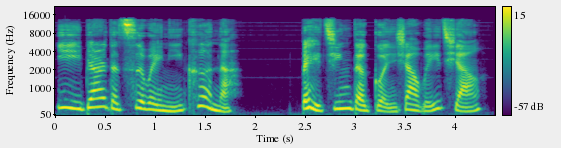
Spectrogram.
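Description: A woman narrating a children's story in an expressive, animated way. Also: on the high side, measured pace, no room sound, clean studio sound.

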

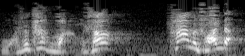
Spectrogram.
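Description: Very high-voiced husky man teasing. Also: huge pitch swings, normal speed, bright, forceful tone. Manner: teasing, mock-concerned jabs as the joke-teller. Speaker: crosstalk performer. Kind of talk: comic crosstalk dialogue. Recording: dull lo-fi recording.

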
